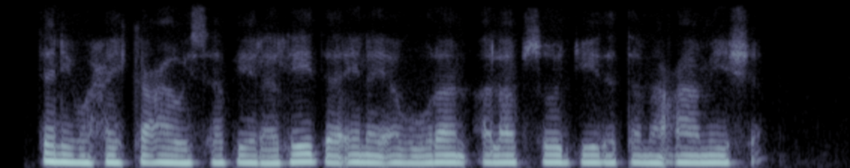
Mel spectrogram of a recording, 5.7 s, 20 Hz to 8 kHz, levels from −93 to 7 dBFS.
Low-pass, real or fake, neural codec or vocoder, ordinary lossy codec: 7.2 kHz; real; none; Opus, 24 kbps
